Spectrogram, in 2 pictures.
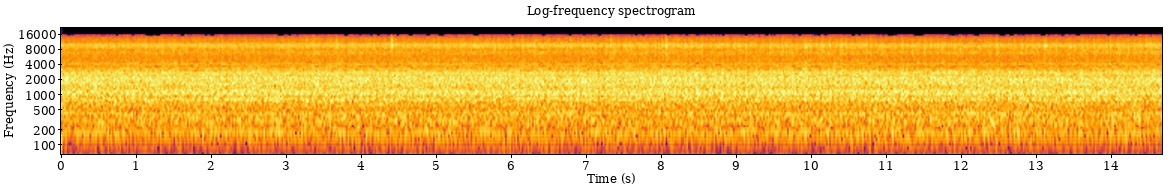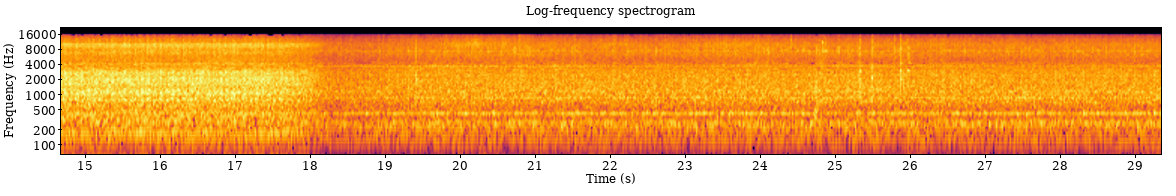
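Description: Fire truck's engine running steadily, a dense hum with hiss. About 18 seconds in it suddenly drops in level, leaving a quieter steady hum with a single clear tone.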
